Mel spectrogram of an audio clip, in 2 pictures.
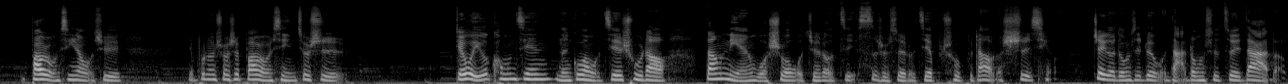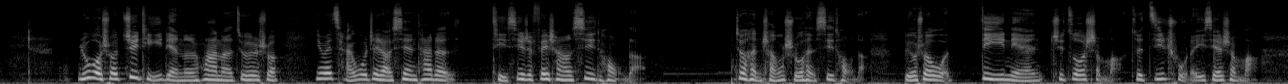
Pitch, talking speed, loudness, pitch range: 205 Hz, 275 characters per minute, -29 LUFS, 185-230 Hz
